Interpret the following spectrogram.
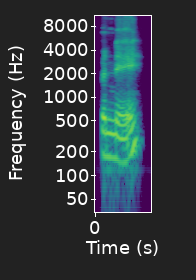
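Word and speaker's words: בְּנֵי: is Sons of plural sons of bene okay and the accent is on the second syllable because this is a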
